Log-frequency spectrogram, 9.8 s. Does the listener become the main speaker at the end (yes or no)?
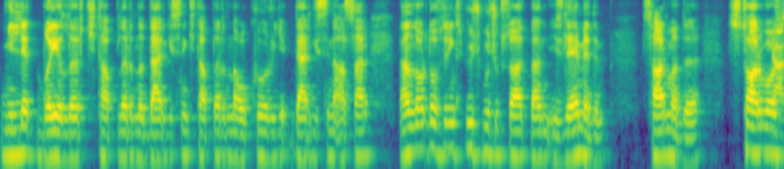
yes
